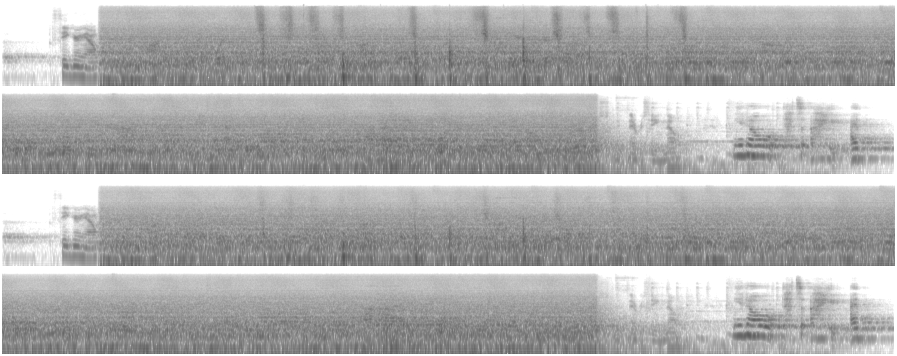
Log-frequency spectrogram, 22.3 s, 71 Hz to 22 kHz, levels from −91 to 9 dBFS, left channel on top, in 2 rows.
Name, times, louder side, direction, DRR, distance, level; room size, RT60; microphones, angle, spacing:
voice 1, 0.6-9.1 9.5-10.1 10.9-15.3 15.9-19.6, left 2 dB, 30° left, 7 dB, 0.9 m, -44 dB
sound 1, 1.2-18.6, left 1 dB, 5° left, 1.1 m, -34 dB
sound 2, 2.9-21.1, equal, 25° right, 2.2 m, -54 dB
sound 3, 3.2-8.7 9.4-9.5, left 6 dB, 65° left, 0.7 m, -36 dB
voice 2, 15.7-16.2 20.3-21.9, right 2 dB, 70° right, 2 dB, 2.0 m, -38 dB
22.0 x 19.5 x 3.3 m, 2.4 s
head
